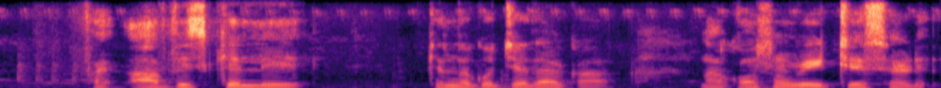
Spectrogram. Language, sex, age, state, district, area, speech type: Telugu, male, 18-30, Andhra Pradesh, Bapatla, rural, spontaneous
